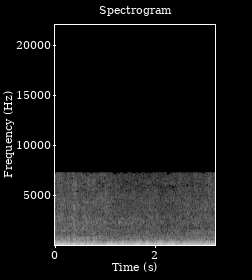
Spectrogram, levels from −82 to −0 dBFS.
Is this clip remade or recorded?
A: remade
